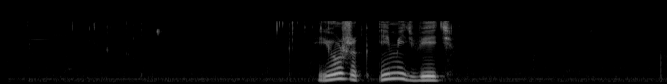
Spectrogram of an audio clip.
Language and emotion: Russian, neutral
